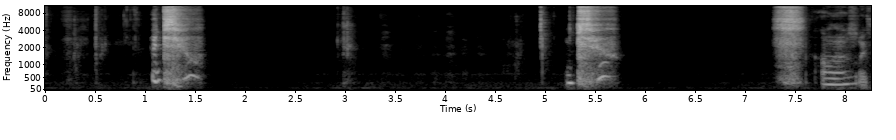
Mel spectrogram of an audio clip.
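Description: Three loud, wet sneezes, each preceded by a sharp inhalation, with quiet pauses between them.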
